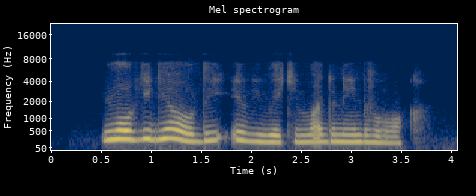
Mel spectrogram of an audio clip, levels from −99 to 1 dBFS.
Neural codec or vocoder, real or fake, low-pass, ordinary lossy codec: codec, 16 kHz, 0.5 kbps, FunCodec, trained on LibriTTS, 25 frames a second; fake; 7.2 kHz; Opus, 16 kbps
